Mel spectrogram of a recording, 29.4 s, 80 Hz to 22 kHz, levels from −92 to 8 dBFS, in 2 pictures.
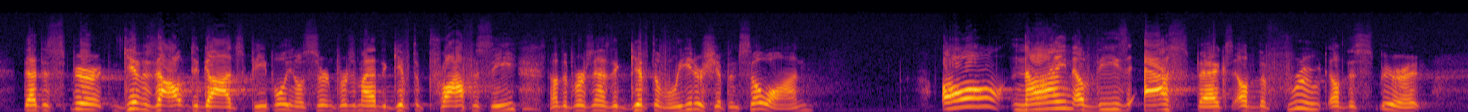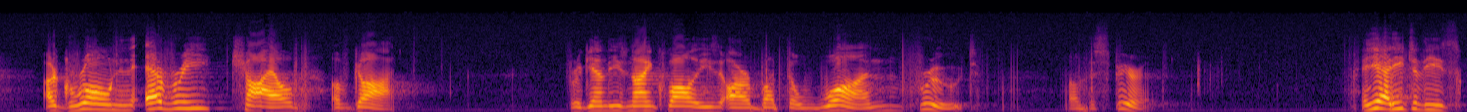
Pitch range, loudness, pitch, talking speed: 140-205 Hz, -15 LUFS, 165 Hz, 135 wpm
